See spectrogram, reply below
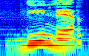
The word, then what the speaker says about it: Diener: Bueno, a ver, apunten en su agenda, en la O de oftalmólogo, Sebastián Diner, que se escribe Diener,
